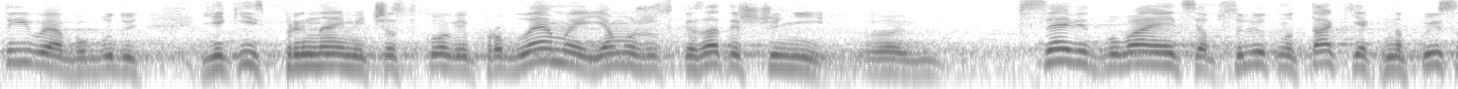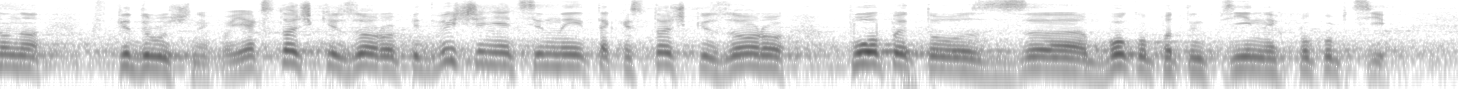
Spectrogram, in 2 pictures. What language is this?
Ukrainian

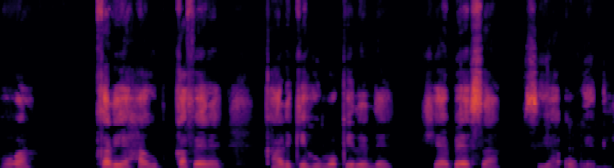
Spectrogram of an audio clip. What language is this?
Kikuyu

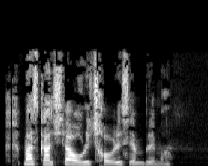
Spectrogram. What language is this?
Georgian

